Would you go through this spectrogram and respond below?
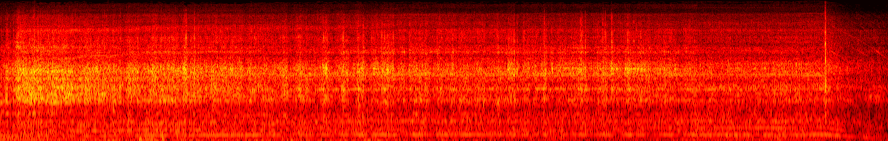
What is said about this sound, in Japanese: ミキサーに人参、玉ねぎ、マスタード、ニンニクのすりおろし、砂糖、塩コショウ、ワインビネガー、マヨネーズを入れて全体に回します。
